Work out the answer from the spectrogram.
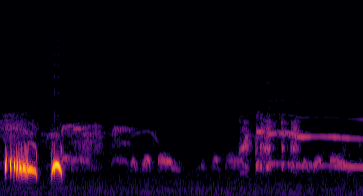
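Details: Spotted dove cooing: a quick run of throbbing low notes followed by a single strong hollow coo, then faint softer murmurs and a thin steady tone in the background.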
